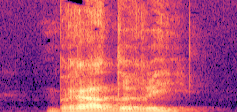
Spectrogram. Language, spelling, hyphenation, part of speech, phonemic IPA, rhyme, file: Dutch, braderie, bra‧de‧rie, noun, /ˌbraː.dəˈri/, -i, Nl-braderie.ogg
- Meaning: open-air fair (market)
